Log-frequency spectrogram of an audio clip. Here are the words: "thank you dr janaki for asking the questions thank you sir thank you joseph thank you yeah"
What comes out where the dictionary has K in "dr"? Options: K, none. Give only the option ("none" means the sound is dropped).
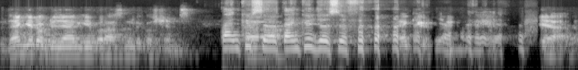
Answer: K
